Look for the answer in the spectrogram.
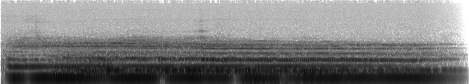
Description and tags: Group of people chanting oooh
Recorded using portable digital recorder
